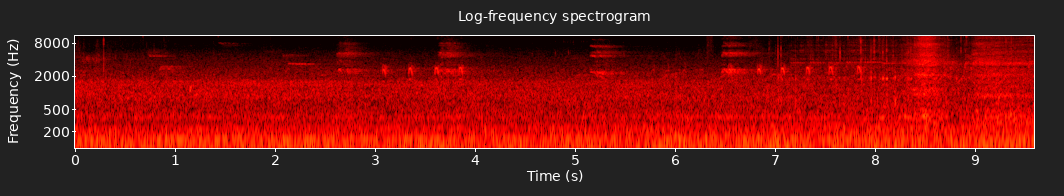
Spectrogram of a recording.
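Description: Short bird calls, high and chirping, repeat now and then over a steady low hum. About eight and a half seconds in comes one louder, harsh clack, which is taken for a green heron's call.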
